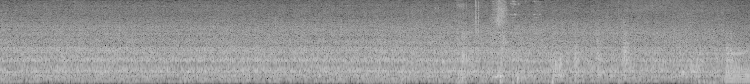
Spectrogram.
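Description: Small backcountry creek in Ohio flows steadily near a bridge, a close, even rush of water with a few brief clicks and knocks toward the end and no talking.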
